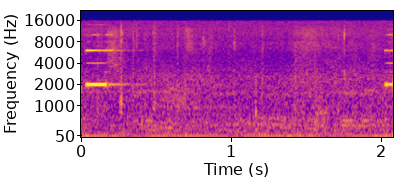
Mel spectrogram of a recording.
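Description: A single short, high electronic beep at the very start, followed by low room tone.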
